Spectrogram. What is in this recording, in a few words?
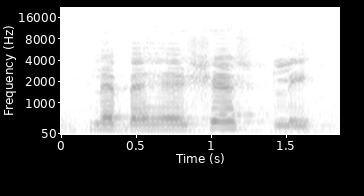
"lebeheSESli7", washo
